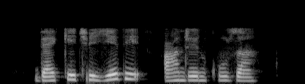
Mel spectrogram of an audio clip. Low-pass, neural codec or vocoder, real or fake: 5.4 kHz; none; real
